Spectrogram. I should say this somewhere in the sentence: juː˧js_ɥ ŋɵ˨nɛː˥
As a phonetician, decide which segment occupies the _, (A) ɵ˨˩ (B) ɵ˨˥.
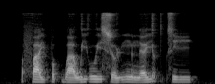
B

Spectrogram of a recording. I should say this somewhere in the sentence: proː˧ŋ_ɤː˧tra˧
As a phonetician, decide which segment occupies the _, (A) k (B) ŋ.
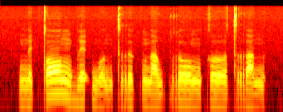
A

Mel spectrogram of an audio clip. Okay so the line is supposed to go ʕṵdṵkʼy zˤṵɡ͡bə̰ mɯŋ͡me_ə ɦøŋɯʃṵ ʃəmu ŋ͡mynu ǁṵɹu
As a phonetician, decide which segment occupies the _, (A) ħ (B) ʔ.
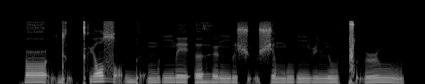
B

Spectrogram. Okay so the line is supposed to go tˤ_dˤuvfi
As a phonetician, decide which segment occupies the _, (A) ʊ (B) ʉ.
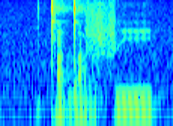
A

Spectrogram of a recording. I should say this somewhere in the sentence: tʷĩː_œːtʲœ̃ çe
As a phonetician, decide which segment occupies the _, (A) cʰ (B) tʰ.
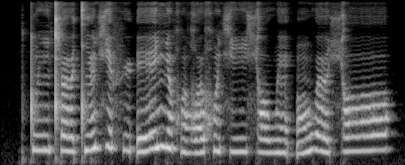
A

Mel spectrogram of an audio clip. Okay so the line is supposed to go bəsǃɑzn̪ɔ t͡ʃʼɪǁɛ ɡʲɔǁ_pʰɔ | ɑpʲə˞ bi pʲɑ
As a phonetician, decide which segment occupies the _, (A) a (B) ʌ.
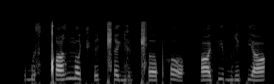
B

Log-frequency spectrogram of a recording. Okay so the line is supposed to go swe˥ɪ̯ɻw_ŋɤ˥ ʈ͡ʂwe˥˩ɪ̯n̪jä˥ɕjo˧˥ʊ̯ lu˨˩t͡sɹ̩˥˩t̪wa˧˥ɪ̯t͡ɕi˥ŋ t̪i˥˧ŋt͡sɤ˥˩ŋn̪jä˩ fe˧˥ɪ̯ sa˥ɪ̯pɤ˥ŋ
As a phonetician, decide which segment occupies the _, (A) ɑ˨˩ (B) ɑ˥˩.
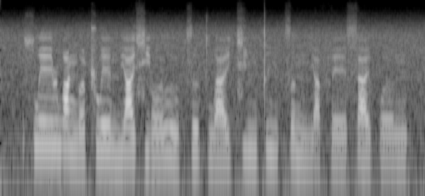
B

